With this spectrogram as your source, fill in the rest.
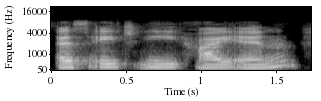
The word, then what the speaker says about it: Shein: So I have a huge Shein. How do you say that? It's Shein.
